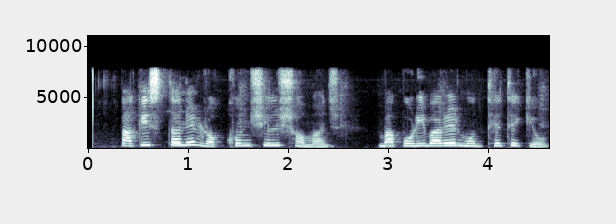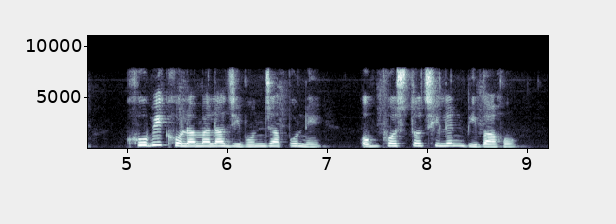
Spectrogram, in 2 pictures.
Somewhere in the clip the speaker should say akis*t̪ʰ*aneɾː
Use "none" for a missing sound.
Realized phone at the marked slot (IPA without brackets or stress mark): t̪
